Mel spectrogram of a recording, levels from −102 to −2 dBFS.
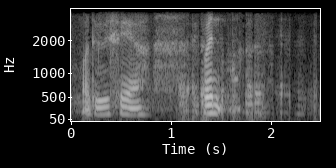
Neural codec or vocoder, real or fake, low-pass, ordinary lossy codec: none; real; 3.6 kHz; AAC, 24 kbps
